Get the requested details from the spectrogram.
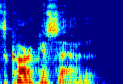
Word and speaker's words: Carcassonne: Now, there's some debate on how to pronounce the game. Carcassonne? To set the pronunciation record straight, it's Carcassonne. The game is simple in design, but nearly infinite in repeat playability.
